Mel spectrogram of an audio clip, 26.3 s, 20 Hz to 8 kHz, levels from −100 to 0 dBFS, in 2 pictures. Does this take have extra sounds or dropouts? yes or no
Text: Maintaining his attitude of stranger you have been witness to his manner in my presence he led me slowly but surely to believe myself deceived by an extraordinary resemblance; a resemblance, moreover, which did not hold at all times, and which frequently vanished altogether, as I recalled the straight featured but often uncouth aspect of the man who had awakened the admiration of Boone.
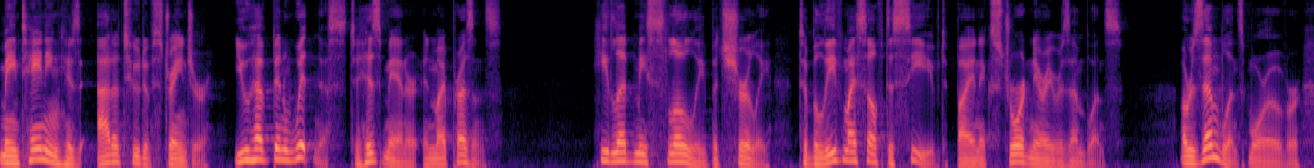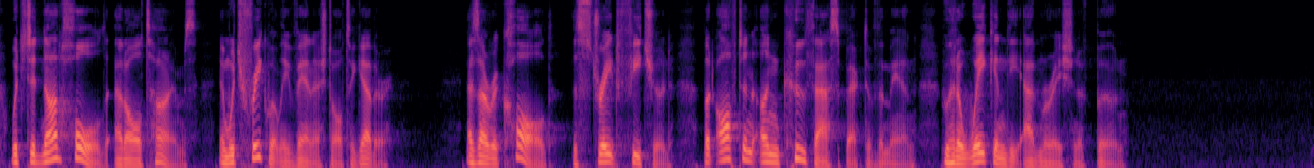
no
